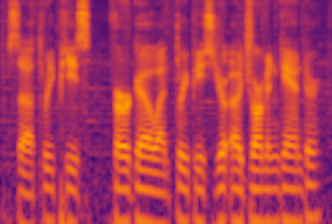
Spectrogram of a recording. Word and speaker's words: Jormungandr: So 3-piece Virgo and 3-piece Jormungandr or Jormungandr. Pretty sure the J is silent.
